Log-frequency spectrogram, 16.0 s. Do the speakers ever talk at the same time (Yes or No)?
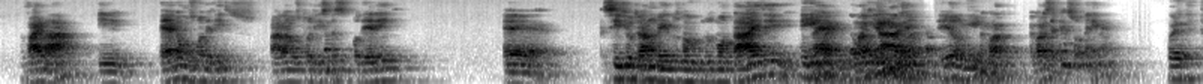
Yes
